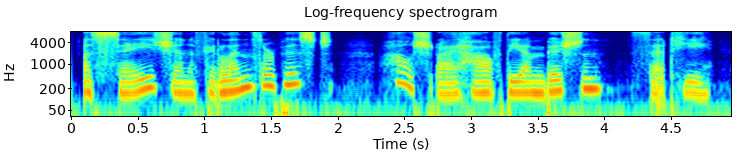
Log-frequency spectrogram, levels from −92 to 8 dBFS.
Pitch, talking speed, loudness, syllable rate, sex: 185 Hz, 155 wpm, -21 LUFS, 4.5 syllables/s, female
